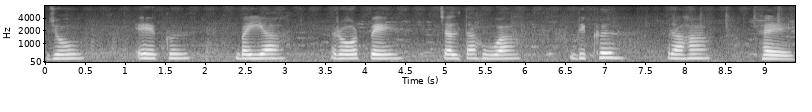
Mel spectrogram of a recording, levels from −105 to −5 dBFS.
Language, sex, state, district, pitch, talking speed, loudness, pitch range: Hindi, female, Madhya Pradesh, Dhar, 220 Hz, 65 wpm, -17 LUFS, 210-225 Hz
